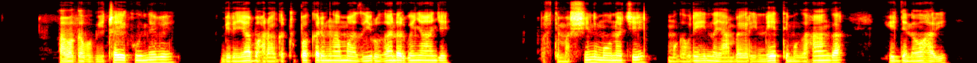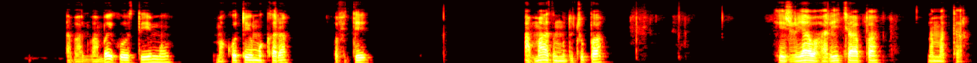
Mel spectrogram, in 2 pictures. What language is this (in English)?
Kinyarwanda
